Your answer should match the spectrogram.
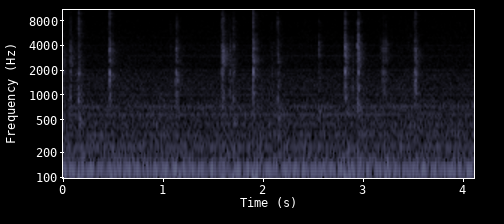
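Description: Faint clicks of computer keyboard keys being pressed, about a dozen irregular taps over a low steady hum.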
